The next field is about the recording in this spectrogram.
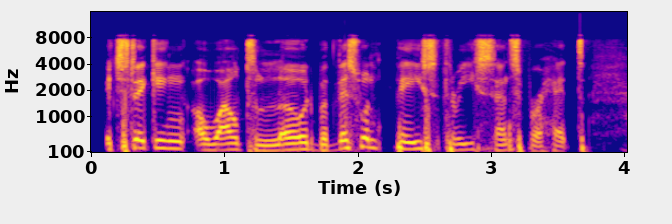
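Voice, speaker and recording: The delivery moves at a moderate pace. The speaker has a non-native accent. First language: not English. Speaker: online freelancer and tutorial youtuber. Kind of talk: screen-recorded tutorial. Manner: casual, with fillers like uh and um.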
